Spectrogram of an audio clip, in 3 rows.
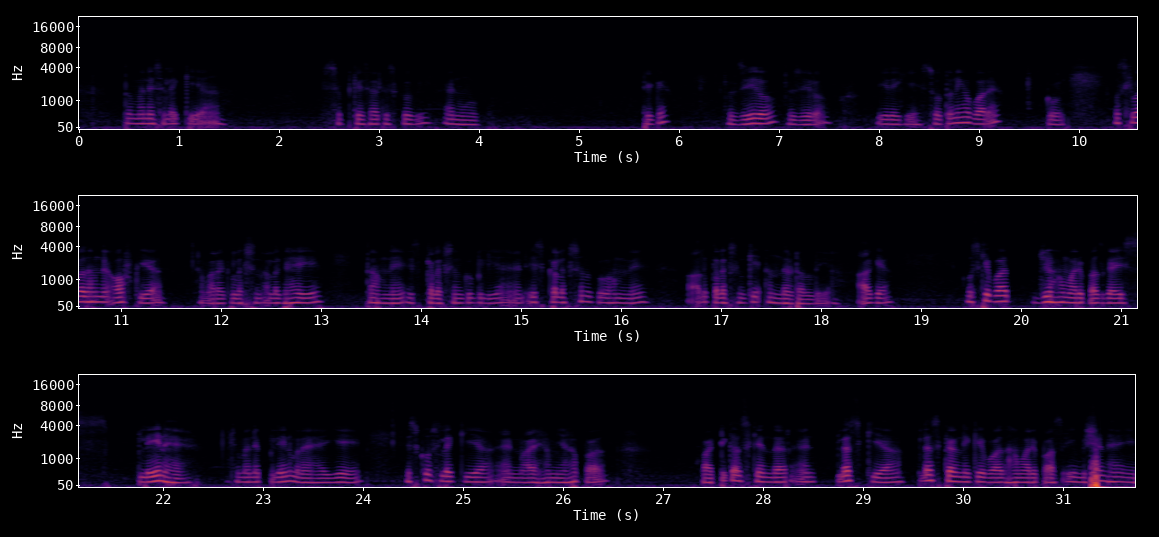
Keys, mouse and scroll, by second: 0.2 ctrl+z, 2.7 shift+click, 3.9-5.3 drag, 5.3-6.1 scroll up 8, 6.1 scroll down 3, 6.5 KP_0, 7.1 KP_0, 7.8 scroll up 2, 8.3-15.0 shift+middle drag, 15.5 click, 16.9 click, 18.3 click, 20.5-21.0 scroll down 5, 21.0-21.6 middle drag, 21.6 scroll down 1, 21.8-22.3 middle drag, 22.3 scroll up 1, 22.4 scroll down 5, 22.7-23.0 middle drag, 23.0 scroll up 1, 23.6 click, 29.0 drag.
